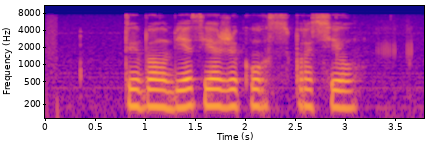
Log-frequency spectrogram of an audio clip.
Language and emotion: Russian, neutral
